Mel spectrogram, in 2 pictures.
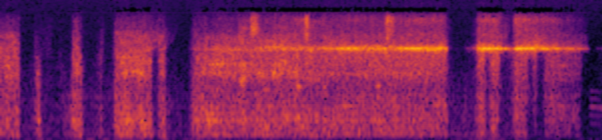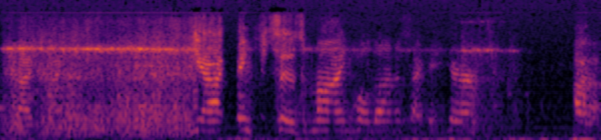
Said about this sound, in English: I happen to have a freight train that comes through my backyard, so I'm sorry.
